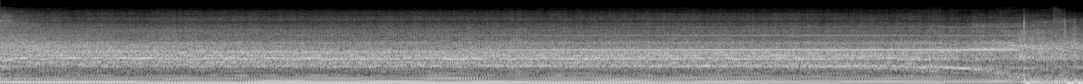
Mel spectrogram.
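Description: Heavy rock music: one long held chord ringing out over a steady low drone, with a thin high tone sustained above it and no drum beats.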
